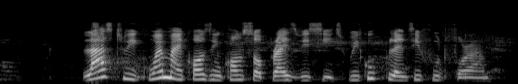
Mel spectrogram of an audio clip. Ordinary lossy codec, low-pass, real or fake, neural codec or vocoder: none; 7.2 kHz; real; none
